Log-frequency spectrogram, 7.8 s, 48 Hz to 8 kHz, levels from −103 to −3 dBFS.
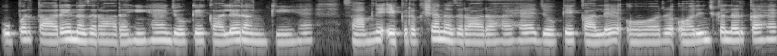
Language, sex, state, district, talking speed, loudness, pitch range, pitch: Hindi, female, Delhi, New Delhi, 210 wpm, -19 LUFS, 180-205 Hz, 190 Hz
